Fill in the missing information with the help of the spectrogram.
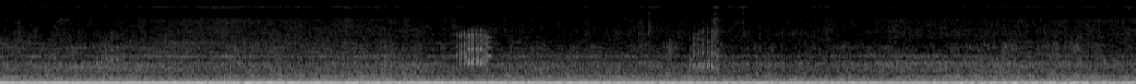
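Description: A steady low rumble, with two short rattling calls from sandhill cranes about four and six seconds in.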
